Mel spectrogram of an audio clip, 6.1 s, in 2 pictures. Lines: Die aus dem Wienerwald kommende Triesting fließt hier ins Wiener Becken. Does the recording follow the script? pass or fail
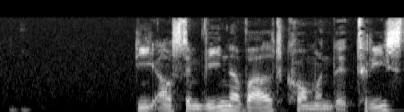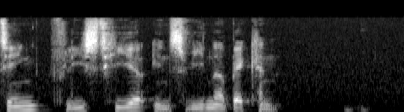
pass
